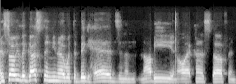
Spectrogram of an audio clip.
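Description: A man's dark, mellow tone comes with lively intonation. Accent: American. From grew up abroad and in the US (Indonesia, Venezuela, Massachusetts boarding school). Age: 50s. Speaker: artist and printmaker. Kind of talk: casual interview chat.

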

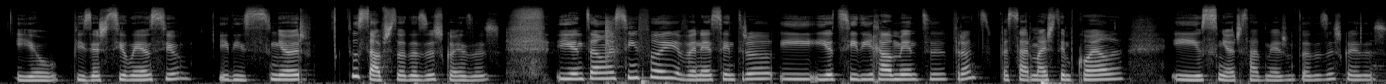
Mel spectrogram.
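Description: A woman speaks in a normal speaking voice at a fairly slow pace. Her intonation is fairly even, and the recording is very clean with a silent background. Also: fairly high pitch for a woman. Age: 30s. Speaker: church member. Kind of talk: casual chat.

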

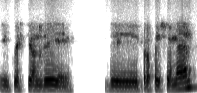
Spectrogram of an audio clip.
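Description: Fairly slow male speech with fairly level intonation. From Mexico, Monterrey. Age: 40s. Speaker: transport logistics entrepreneur. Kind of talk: interview.

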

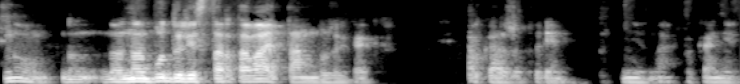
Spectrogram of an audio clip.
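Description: A man with a very deep, low pitch sounds somewhat breathy. His loudness swings widely, and he leaves long, frequent pauses. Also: ordinary pitch variation, moderate pace. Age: 30s. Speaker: Android developer. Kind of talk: casual chat. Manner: hesitant with fillers.

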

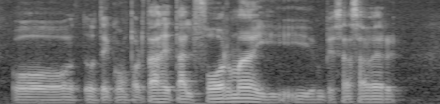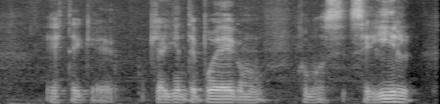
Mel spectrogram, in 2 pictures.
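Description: A man's very deep, low voice, dark and mellow in tone, with fairly even intonation at a very slow pace. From Uruguay, Rocha. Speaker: comedian and impressionist. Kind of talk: casual chat. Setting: studio, in person.

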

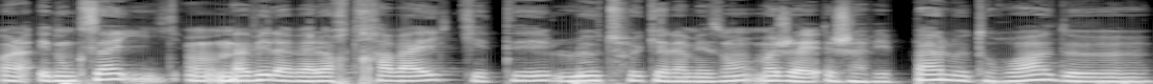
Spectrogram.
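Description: A woman's very deep, low voice with a dark, mellow tone. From France, of Indian descent. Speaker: startup co-founder. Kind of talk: interview. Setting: host's home.

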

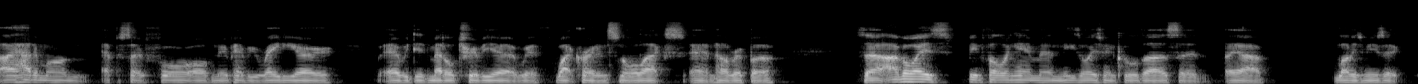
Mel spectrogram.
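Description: The speaker has an Australian accent and a moderate pace. The intonation stays monotone and flat. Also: man, very deep, low pitch for a man. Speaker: podcast host. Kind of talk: casual chat. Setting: call.

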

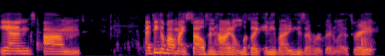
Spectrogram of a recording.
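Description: A woman's very deep, low voice with vocal fry, a bright, sharp and animated tone, and long, frequent pauses. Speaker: podcast host. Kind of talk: casual chat. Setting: video call from home. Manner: animated, laughing and profane; rambling, halting.

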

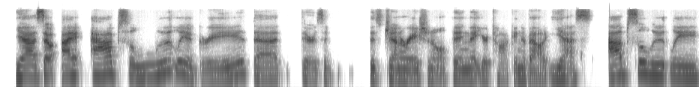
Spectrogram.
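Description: In a normal speaking voice, a woman with a fairly low pitch talks with ordinary pitch variation over a quiet background. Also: fairly slow pace. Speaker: podcast host, psychotherapist and coach. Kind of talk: podcast interview.

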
